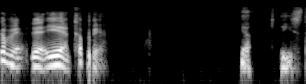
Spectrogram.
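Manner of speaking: put-on whisper, quiet. Retelling someone pulling the speaker aside, imitating someone quietly whispering. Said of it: "quietly whispering that to you".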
